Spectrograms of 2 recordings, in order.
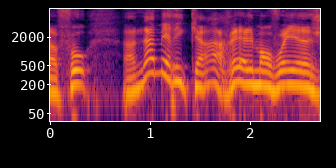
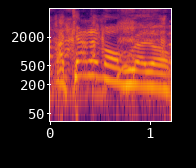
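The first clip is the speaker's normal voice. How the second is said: ordinary talk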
